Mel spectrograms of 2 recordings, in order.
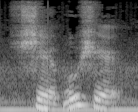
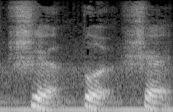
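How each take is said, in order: First: The middle syllable has a rising pitch. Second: The middle syllable has a falling pitch. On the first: The speaker calls it right. "it changes to 是不是" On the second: The speaker calls it wrong. "So it's not 是不是"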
